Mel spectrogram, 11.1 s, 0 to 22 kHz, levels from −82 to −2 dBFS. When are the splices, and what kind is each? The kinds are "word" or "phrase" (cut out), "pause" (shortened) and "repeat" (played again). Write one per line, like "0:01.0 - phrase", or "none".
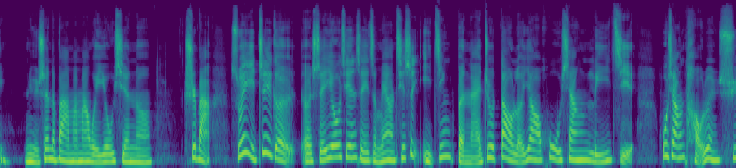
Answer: none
